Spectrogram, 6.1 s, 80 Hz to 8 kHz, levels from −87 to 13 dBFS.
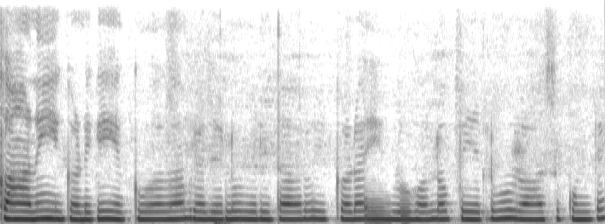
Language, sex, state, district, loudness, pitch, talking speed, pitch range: Telugu, female, Andhra Pradesh, Chittoor, -16 LUFS, 275 Hz, 120 wpm, 270-280 Hz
